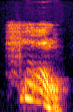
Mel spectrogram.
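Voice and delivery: high excited shout of the answer; blurting kid calling out. Acted. Eager kid blurts out the answer to teacher, high shout. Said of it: "he shouts".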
